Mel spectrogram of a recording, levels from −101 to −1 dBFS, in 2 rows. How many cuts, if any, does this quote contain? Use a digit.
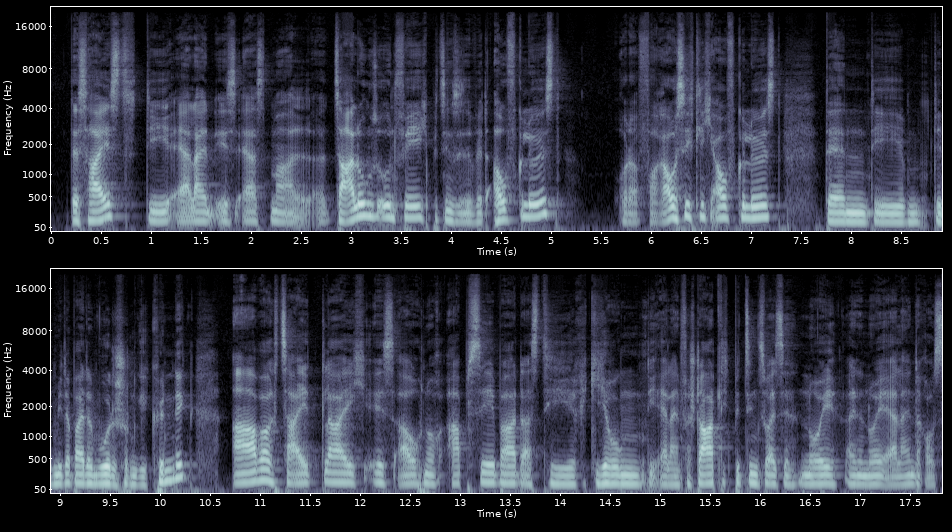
0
